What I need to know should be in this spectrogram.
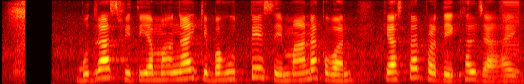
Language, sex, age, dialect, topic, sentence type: Magahi, male, 18-24, Western, banking, statement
